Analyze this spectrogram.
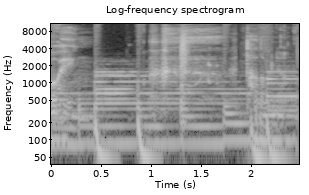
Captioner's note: laughing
